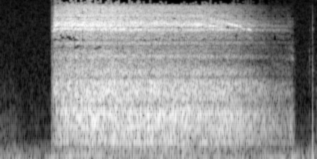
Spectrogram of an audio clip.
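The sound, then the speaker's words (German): A balloon slowly loses air: a steady, soft hiss of escaping air starts abruptly and holds for about two and a half seconds, fading slightly before cutting off. “Sie hören ein sanftes Pfft und sehen, dass der Ballon Luft verliert. Ganz langsam, aber gleichmäßig.”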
